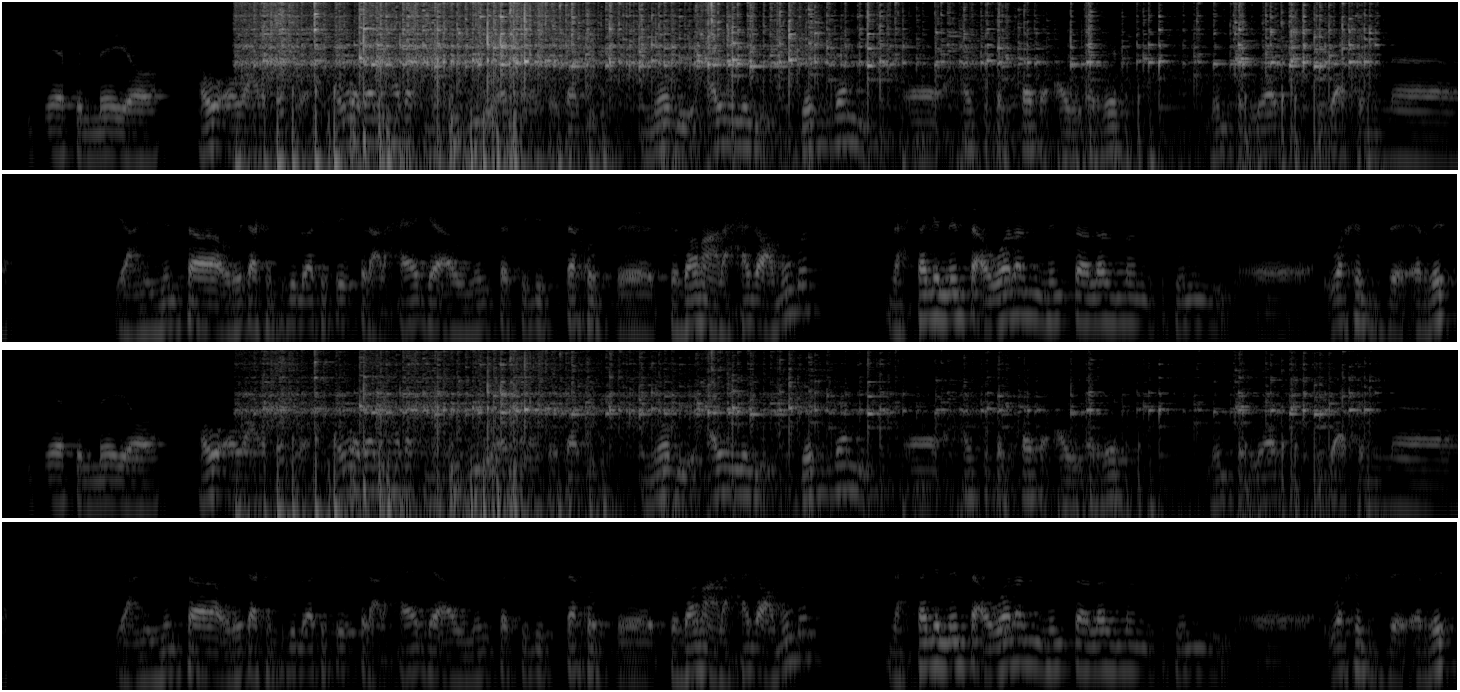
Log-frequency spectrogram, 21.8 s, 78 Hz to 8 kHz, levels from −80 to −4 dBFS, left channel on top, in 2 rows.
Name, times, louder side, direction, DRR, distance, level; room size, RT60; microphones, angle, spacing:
voice 1, 0.3-4.5 4.8-8.5 9.0-11.0 11.8-17.1 17.5-21.8, left 2 dB, 35° left, 1.1 m, -59 dB
sound 1, 1.7-10.4, left 11 dB, 65° left, 0.6 m, -42 dB
19.5 x 11.5 x 3.4 m
head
